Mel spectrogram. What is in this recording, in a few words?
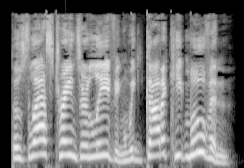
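citizen squad flee, female; vo; npc; source engine; episodic; episode 1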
